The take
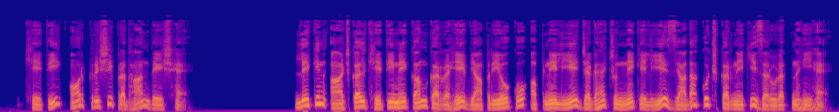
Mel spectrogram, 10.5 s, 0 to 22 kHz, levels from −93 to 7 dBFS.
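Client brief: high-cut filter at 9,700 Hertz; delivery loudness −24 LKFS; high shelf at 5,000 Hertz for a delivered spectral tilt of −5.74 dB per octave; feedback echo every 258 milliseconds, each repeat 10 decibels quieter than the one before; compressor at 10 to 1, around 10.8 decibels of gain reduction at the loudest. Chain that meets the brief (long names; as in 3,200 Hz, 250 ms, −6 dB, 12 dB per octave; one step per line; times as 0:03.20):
low-pass filter 9,700 Hz
high-shelf EQ 5,000 Hz +6.5 dB
downward compressor 10 to 1, threshold −29 dBFS
repeating echo 258 ms, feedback 32%, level −10 dB
level +10.5 dB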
